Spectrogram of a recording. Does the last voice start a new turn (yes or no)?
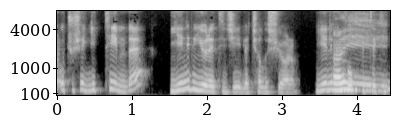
no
